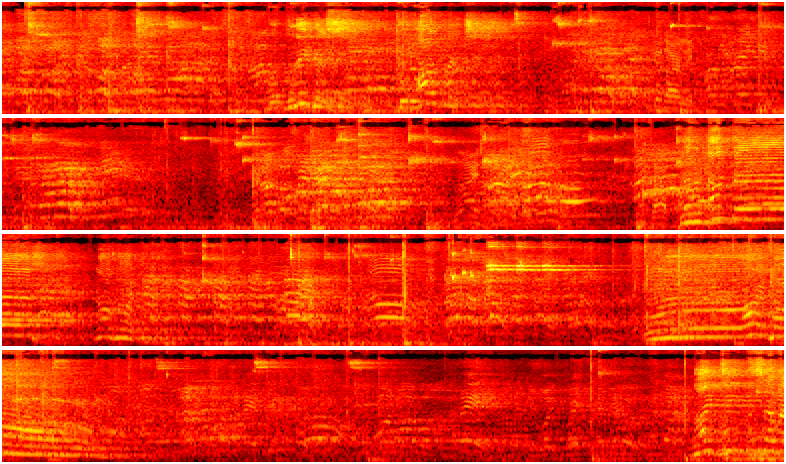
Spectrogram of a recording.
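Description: A basketball bouncing on a hardwood gym floor, with voices shouting and calling out, echoing in a large hall. The loudest shouts come about halfway through and again a few seconds later.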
